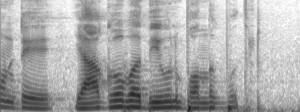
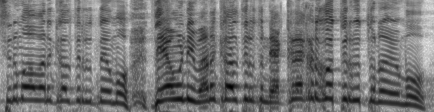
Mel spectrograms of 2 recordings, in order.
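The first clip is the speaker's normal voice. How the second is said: fast, rising, much louder rebuke; fiery preaching; 9 semitones higher, 7 dB louder, faster than usual. Acted. Pastor rebuking people chasing phones and films, fiery preaching. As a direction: hammer each line harder, racing to a climax.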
